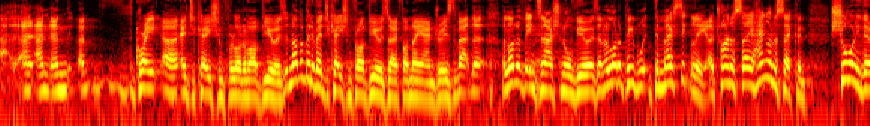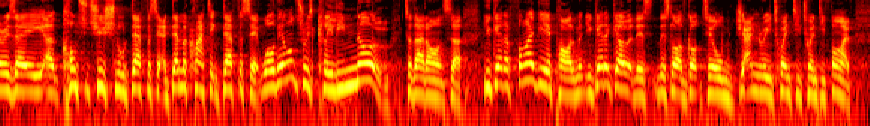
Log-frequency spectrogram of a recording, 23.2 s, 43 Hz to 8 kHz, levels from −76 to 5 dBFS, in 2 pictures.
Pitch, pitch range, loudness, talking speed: 190 Hz, 170-225 Hz, -17 LUFS, 220 wpm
